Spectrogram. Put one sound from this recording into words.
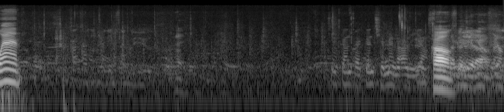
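People murmur and talk quietly in the background.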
